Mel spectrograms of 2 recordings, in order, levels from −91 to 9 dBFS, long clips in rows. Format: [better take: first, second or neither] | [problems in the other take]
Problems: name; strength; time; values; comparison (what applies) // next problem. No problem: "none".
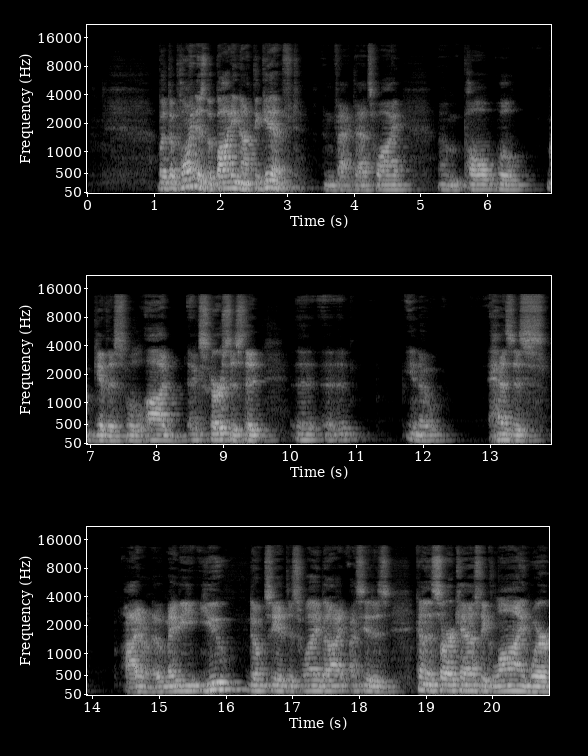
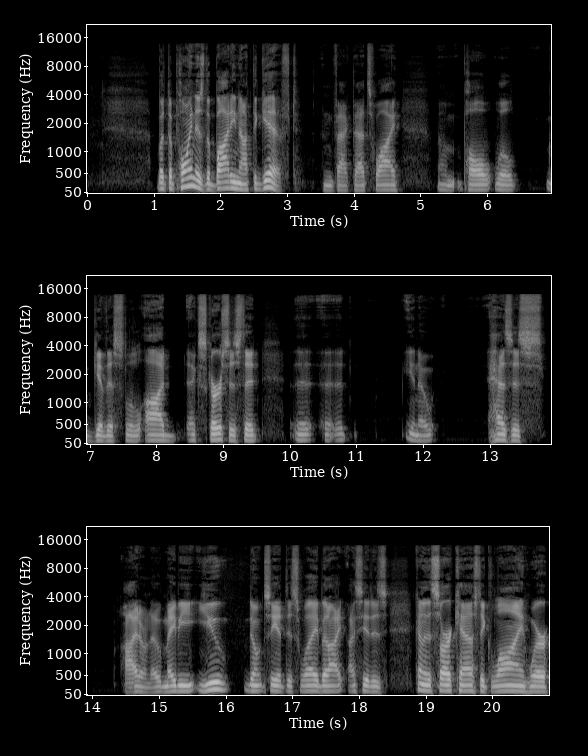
second | off-mic speech; far // room echo; slight; dies away in 0.4 s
